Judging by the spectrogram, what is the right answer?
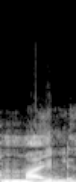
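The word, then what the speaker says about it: mild: एम आई एल डी, एम से हो गया दोस्तों मैं, इस आई का उच्चारण आई, एल से आधा ला और डी से ड, लिखा माइल्ड। समझ गए ना?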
